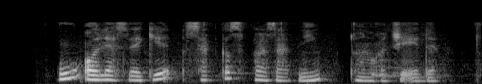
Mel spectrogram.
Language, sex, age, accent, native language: Uzbek, female, 25-34, Toshkent shahri, Uzbek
